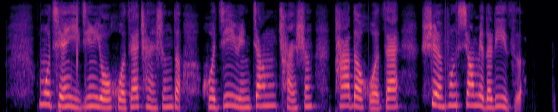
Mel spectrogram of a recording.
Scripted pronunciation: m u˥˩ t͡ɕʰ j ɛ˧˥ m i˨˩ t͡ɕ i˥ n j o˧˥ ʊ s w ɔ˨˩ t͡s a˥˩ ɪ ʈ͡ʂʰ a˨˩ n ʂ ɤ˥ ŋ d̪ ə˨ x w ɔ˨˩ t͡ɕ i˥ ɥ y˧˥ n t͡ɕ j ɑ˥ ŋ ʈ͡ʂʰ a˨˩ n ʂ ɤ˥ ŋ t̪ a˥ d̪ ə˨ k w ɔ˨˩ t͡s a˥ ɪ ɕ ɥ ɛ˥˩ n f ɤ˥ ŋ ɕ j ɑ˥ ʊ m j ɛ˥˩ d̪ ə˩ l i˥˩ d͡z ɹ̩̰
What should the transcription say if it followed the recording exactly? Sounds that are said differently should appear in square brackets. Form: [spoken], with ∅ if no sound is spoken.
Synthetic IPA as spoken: m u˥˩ t͡ɕʰ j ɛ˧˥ [n] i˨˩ t͡ɕ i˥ [ŋ] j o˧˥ ʊ [x] w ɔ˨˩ t͡s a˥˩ ɪ ʈ͡ʂʰ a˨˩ n ʂ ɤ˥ ŋ d̪ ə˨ x w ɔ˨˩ t͡ɕ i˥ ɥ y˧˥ n t͡ɕ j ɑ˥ ŋ ʈ͡ʂʰ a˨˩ n ʂ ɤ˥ ŋ [t̪ʰ] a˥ d̪ ə˨ [x] w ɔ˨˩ t͡s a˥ ɪ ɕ ɥ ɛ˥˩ n f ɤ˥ ŋ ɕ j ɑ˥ ʊ m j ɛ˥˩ d̪ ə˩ l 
